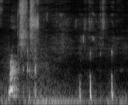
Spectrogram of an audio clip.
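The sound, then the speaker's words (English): A dog lets out a loud opening burst of barking, followed by three short, sharp barks spaced about a beat apart, with a low hum in the background. “The dog's barking at a fucking bite.”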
